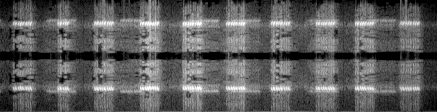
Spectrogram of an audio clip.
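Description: Frog croaking in a steady rhythm, about two and a half croaks a second, each short and sharp, used as night ambience.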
